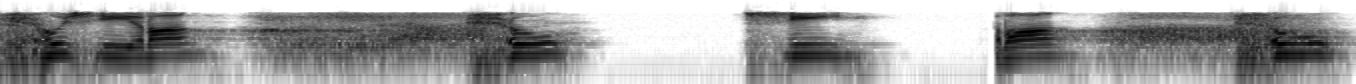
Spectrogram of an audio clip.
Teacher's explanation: حا پر پیش ہے، اس کی ادائیگی میں ہونٹوں کو کامل گول کریں گے، شین کے نیچے زیر ہے، آواز کو گرا کر، اور زبر را پر ہے تو آواز اور منہ دونوں کھول کر اس کو ادا کریں۔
